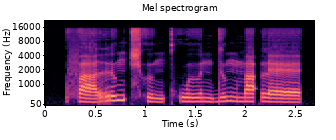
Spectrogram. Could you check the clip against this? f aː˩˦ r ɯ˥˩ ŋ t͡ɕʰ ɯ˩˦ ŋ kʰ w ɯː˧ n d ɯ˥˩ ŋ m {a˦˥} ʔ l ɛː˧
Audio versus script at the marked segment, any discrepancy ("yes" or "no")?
no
